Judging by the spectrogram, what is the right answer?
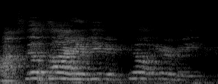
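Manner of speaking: very high yell heard from a distance. Walking away to fetch paper, still talking to viewers: yelling from another room. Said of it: "I'm yelling all the way back".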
